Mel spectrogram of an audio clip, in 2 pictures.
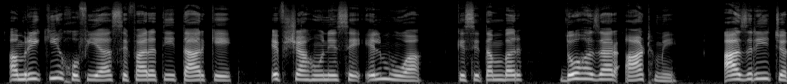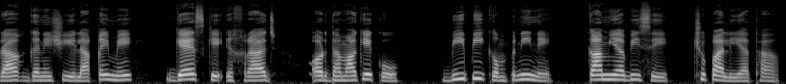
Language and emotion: Urdu, neutral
